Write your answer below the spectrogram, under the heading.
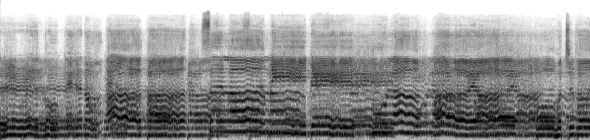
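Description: A man singing an Urdu naat into a microphone, his voice wavering and gliding through long held notes over a steady low drone.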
